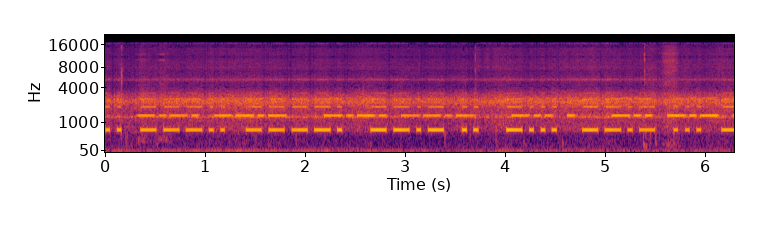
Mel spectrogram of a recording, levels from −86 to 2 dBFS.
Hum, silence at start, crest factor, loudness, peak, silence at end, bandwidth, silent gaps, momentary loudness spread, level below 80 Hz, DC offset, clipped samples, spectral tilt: none; 0 s; 12 dB; -16 LUFS; -6 dBFS; 0 s; 17.5 kHz; none; 2 LU; -46 dBFS; under 0.1%; under 0.1%; 0 dB/octave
